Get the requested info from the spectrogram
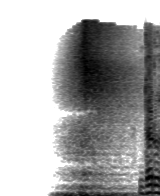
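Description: A whoosh transition sound effect with a low rumble underneath, starting after a moment of dead silence and swelling then fading over about a second, marking a cut to an on-screen graphic. A man's voice resumes narrating near the end.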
